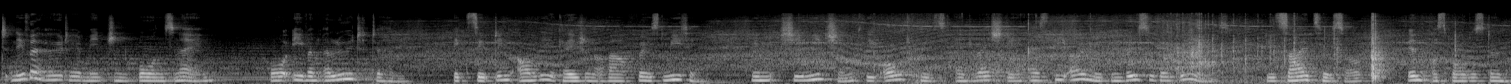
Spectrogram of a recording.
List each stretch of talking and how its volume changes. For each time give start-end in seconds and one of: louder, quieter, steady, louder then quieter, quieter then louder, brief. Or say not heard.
0.0-15.0 steady.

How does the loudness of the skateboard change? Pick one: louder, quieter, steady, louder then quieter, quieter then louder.
louder.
